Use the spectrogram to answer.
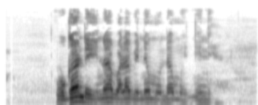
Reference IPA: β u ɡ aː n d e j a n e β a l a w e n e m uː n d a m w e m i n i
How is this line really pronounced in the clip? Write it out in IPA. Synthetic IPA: β u ɡ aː n d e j i n a β a l a β e n e m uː n d a m w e ɲ i n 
